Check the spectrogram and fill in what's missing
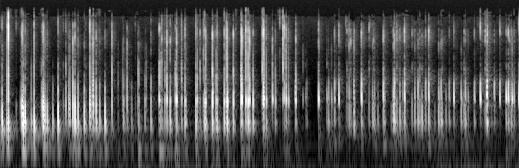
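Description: Long painted nails tap rapidly on the sides, ears and cheeks of a hollow, glossy black plastic mannequin head microphone. The result is a quick, uneven stream of short, dry taps with a hollow, mid-pitched body and almost no ring, with only a brief pause near the four-second mark.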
